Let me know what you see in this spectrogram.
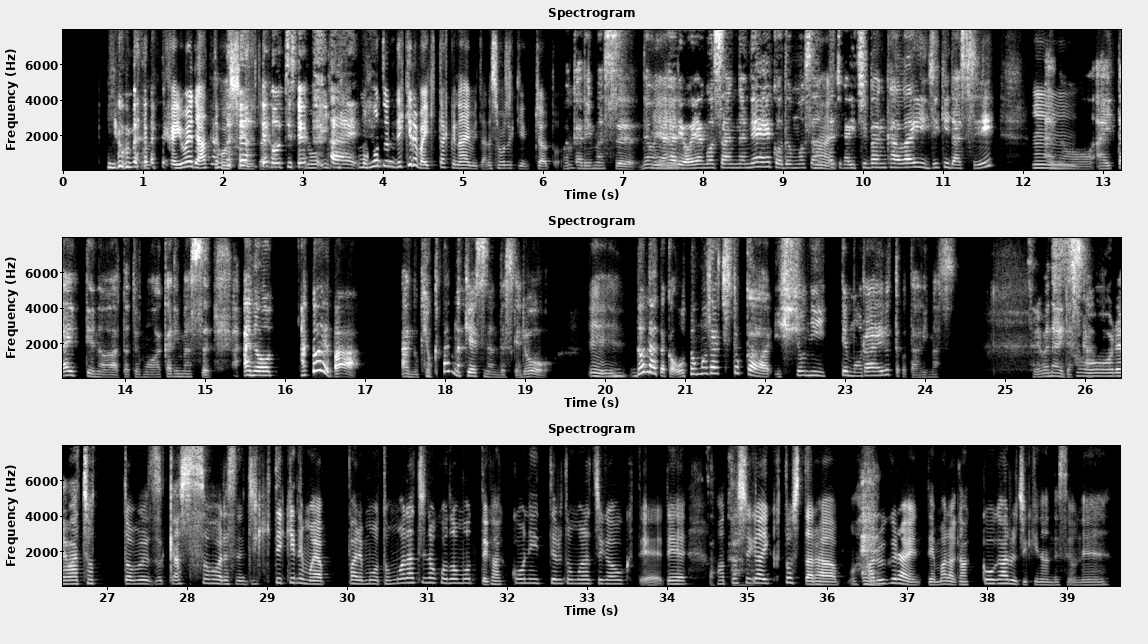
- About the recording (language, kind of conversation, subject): Japanese, advice, 旅行中の不安を減らし、安全に過ごすにはどうすればよいですか？
- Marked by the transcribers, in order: tapping; laughing while speaking: "夢、ておちで"; other background noise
